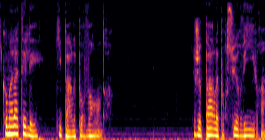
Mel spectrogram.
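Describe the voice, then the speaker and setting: A woman reciting poetry expressively, with deliberate dramatic phrasing and a husky, breathy voice that can sink toward a whisper. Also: extremely low pitch, darkish tone. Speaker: poetry reader.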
